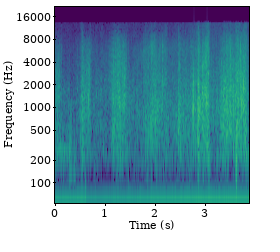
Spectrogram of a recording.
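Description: Footsteps walking along a mountain trail outside Phoenix: many steady, crunching steps in an even rhythm, heard alone with no talk.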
